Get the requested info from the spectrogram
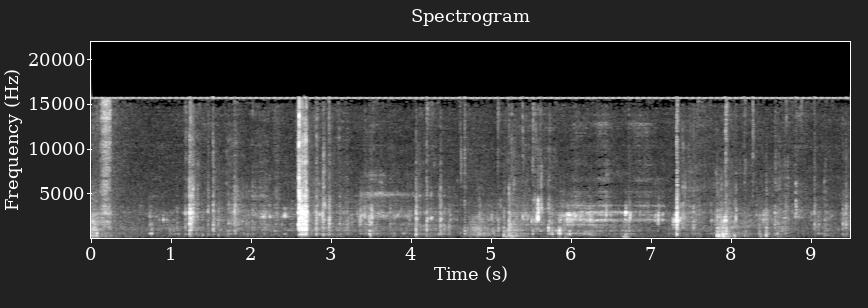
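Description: Quiet chewing and mouth noises of people eating hot dogs in buns, with scattered soft clicks and small knocks.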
